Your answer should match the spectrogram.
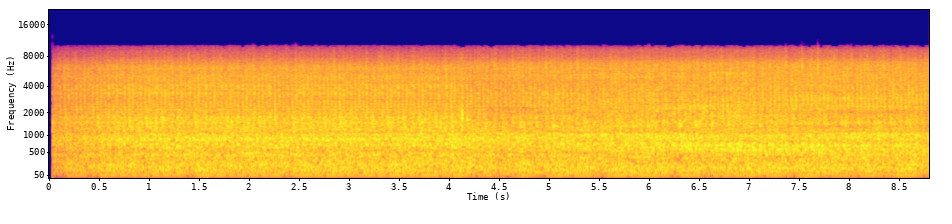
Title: MG Misfire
